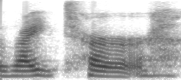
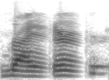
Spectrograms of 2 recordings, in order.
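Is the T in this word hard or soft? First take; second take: hard; soft. First: The T is sharp and clearly pronounced. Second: The T is soft, almost like a D. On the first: "with a hard T" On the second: "I don't say"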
